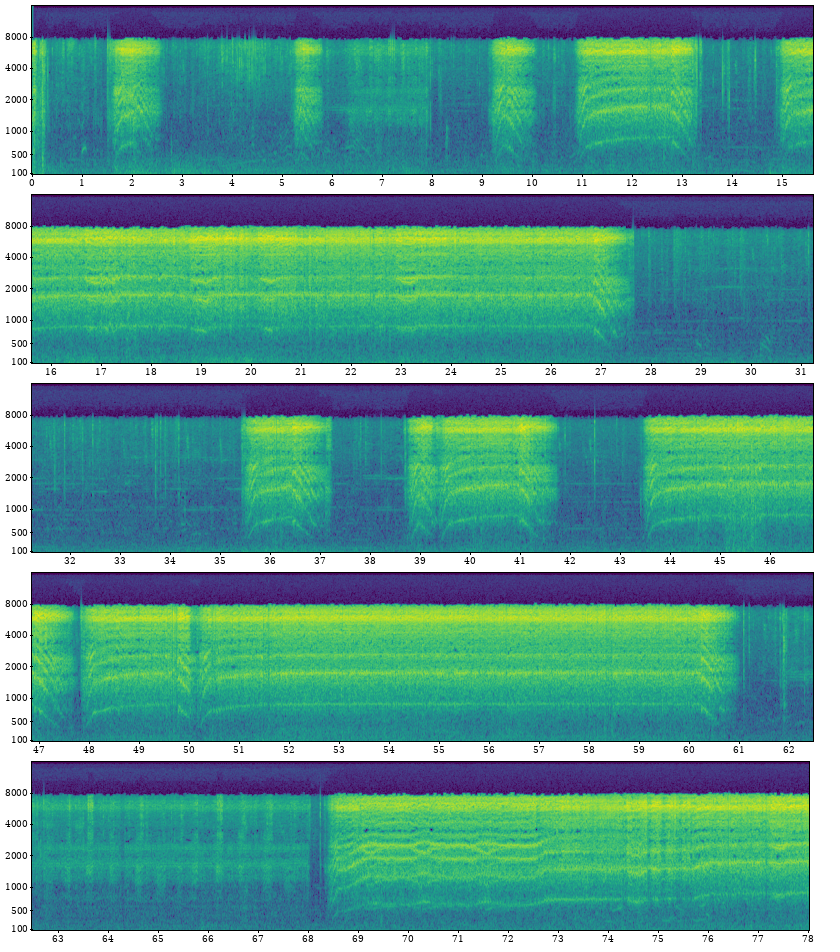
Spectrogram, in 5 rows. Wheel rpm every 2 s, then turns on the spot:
40, 20, 10, 10, 20, 80, 130, 60, 220, 230, 230, 230, 230, 130, 0, 0, 0, 20, 70, 50, 130, 10, 200, 150, 170, 190, 230, 240, 230, 230, 60, 10, 20, 20, 100, 160, 180, 200, 220.
6-8 62-68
